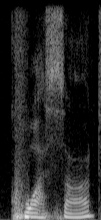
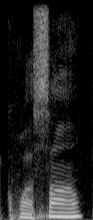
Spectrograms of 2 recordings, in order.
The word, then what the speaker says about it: croissant: It was pronounced croissant. Uh that neither has the oi sound as in English or the wa sound as in French.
